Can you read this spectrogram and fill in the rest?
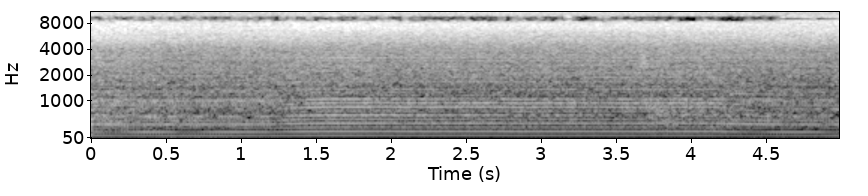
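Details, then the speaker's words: Two-stroke engine after head gasket replacement (loose head bolts had caused an air leak); high-pitched buzz holds dead steady through the rev range, even tipped on its side, no surging; carb tuned slightly rich, no air leak. "Sounds nice and consistent through all the range. Again, I'm tipping on its side to see if it stalls out, and it doesn't even fluctuate."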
